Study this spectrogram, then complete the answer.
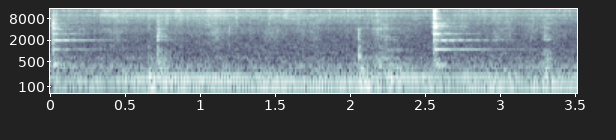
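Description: Mutton masala and onions scraped and stirred in a frying pan, a steady sizzle with several distinct utensil scrapes against the metal, close and alone with no talking.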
